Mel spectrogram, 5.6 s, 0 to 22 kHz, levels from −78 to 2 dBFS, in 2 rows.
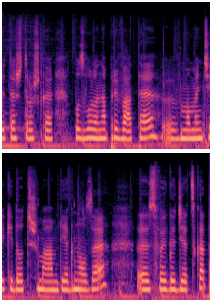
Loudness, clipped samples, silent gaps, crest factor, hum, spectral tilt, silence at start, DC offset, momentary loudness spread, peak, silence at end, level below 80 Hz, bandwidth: -16 LUFS; under 0.1%; none; 16 dB; none; -5 dB/octave; 0 s; under 0.1%; 5 LU; 0 dBFS; 0 s; -32 dBFS; 16 kHz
